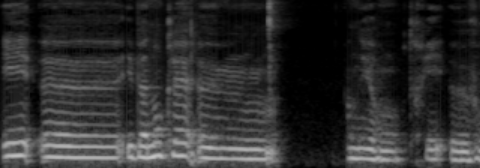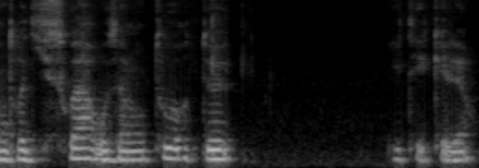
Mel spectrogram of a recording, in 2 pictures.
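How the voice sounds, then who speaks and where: A middle-aged woman, a little hoarse, chatting casually at home in a vlog, rambling with many fillers and restarts. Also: on the low side, steady tone, a little slow, mellow. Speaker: coloring vlogger. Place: at home, indoors.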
